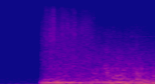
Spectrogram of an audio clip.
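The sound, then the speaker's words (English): After a moment of silence, a sudden thunderous crash of planet-sized carbon-bergs slamming together in space bursts in, then rolls on as a loud, deep, sustained rumble with a crackling hiss on top. “Carbon bergs, size of planets crashing into each other.”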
